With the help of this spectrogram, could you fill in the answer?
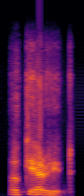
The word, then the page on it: acarid: Indian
